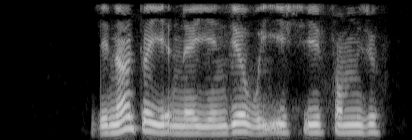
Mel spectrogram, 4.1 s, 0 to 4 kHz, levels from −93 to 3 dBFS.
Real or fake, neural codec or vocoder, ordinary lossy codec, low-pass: real; none; AAC, 24 kbps; 3.6 kHz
